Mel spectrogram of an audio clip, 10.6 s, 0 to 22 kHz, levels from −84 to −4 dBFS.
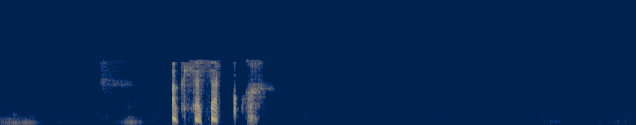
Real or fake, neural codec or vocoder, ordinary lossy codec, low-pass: real; none; MP3, 32 kbps; 3.6 kHz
